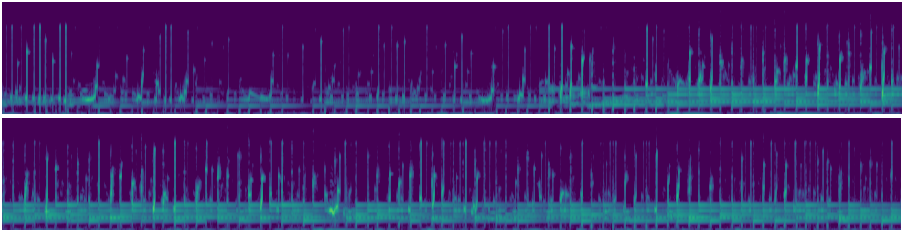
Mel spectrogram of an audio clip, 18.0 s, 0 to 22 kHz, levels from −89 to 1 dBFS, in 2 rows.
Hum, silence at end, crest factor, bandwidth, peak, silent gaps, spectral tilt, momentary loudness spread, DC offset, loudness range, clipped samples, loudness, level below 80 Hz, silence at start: none; 0 s; 24 dB; 11 kHz; -16 dBFS; none; -2.5 dB/octave; 18 LU; under 0.1%; 14 LU; under 0.1%; -39 LUFS; -72 dBFS; 0 s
